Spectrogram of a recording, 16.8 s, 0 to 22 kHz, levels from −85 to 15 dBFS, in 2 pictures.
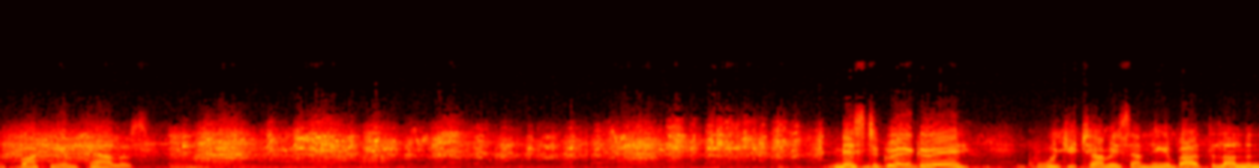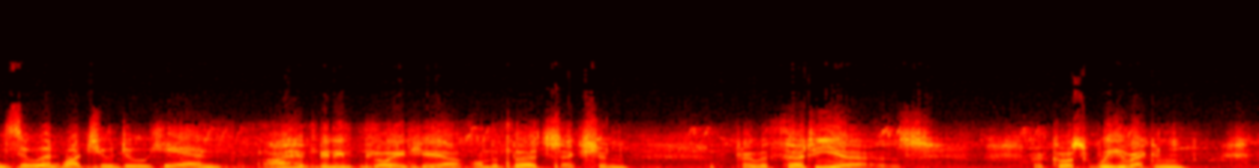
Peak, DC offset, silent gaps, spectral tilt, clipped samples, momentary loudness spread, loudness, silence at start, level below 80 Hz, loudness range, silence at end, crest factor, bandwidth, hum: -10 dBFS; under 0.1%; none; -3.5 dB/octave; under 0.1%; 10 LU; -23 LUFS; 0 s; -58 dBFS; 1 LU; 0 s; 16 dB; 14 kHz; none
